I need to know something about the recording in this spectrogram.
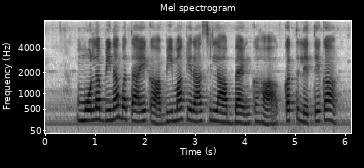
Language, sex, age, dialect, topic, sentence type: Chhattisgarhi, female, 36-40, Western/Budati/Khatahi, banking, question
